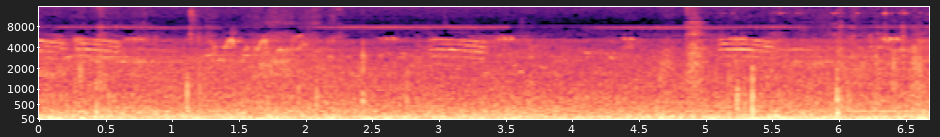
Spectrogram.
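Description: Quiet outdoor ambience with a few short, faint bird chirps spread through it.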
